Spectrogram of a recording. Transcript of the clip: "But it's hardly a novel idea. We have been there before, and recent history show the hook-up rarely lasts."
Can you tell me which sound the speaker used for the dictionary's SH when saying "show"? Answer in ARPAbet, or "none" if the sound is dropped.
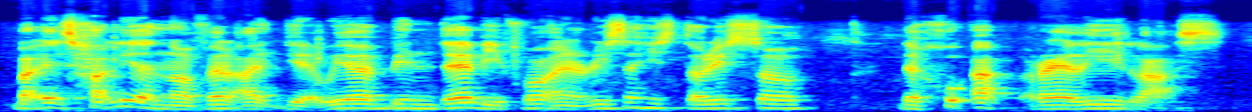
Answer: S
